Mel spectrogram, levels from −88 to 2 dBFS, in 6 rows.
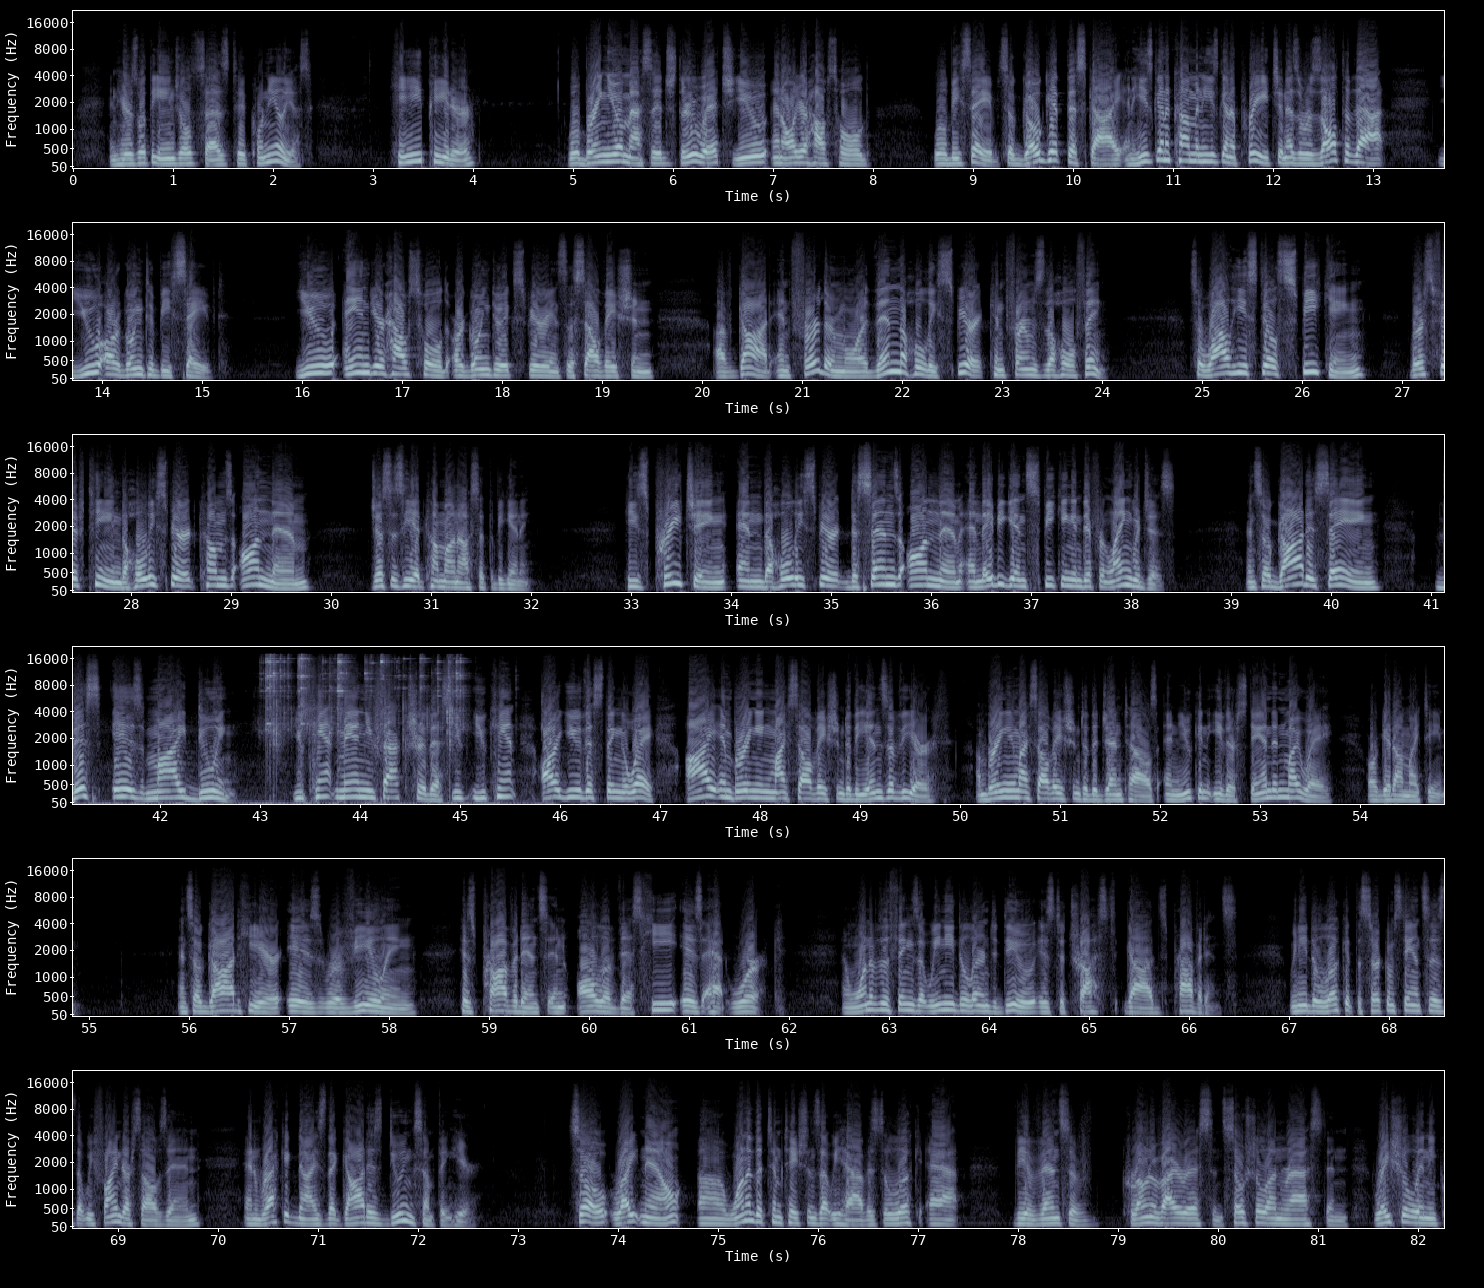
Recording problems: distortion; slight; 7% of the sound clipped
jangling keys; noticeable; from 42 to 46 s; peak 1 dB below the speech

